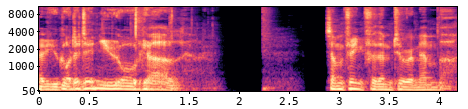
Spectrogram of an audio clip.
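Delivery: private aside to himself. Voicing Sir Istavold speaking to his horse: muttering under his breath. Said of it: "Sir Istavold under his breath in his helmet".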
